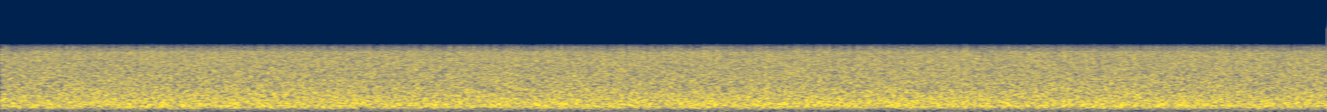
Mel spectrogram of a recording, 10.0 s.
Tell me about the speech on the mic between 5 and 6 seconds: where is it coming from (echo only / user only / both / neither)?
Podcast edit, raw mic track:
neither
